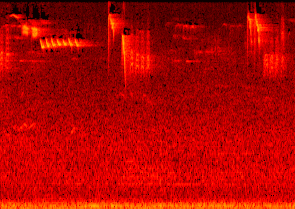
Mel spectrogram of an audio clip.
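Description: Small songbirds singing faintly: a quick run of short high notes near the start, then high descending calls about two seconds in and again near the end, over a steady low rumble.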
